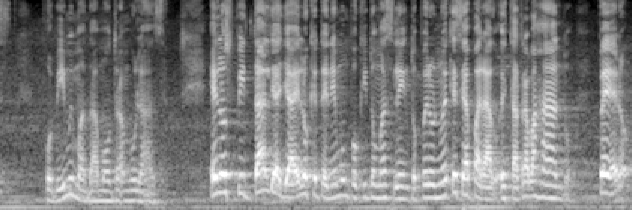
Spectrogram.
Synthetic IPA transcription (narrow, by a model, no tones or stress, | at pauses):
s | poβimosimãnd̪a̰mosot̪ɾa̰ːmbula̰nsja | e̞lo̞spit̪ald̪eaʝaeslo̞ke̞t̪e̞ne̞mosumpo̞kit̪o̞masle̞nt̪o̞pe̞ɾo̞no̞e̞ske̞seapaɾa̰ðo̞ʔest̪at̪ɾaβaɦand̪o̞̰ | peɾo̞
